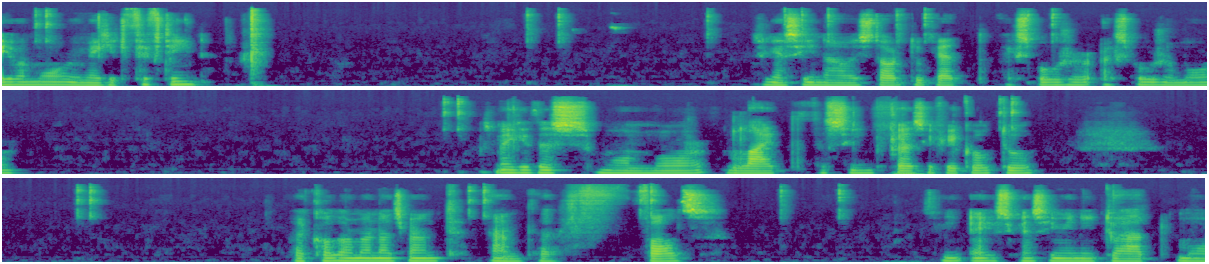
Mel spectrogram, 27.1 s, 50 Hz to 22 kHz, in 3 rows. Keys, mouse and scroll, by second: 0.2-1.8 drag, 3.9 middle click, 4.3-4.7 scroll down 3, 5.2 middle click, 5.5 scroll down 2, 5.9 middle click, 6.2-7.1 scroll up 5, 6.9 middle click, 7.6 middle click, 12.3-15.7 drag, 16.5 click, 18.6 click, 21.5-22.9 drag, 23.9 middle click.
